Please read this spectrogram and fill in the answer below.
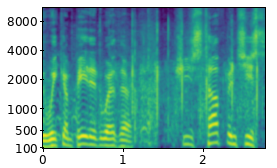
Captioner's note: laughter and applause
